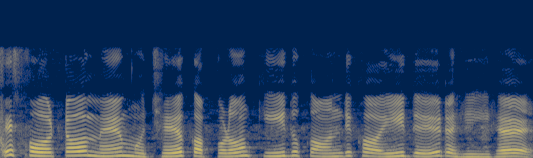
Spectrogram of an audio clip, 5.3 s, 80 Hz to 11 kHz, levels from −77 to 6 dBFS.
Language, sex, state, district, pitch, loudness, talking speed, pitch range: Hindi, female, Madhya Pradesh, Katni, 240 Hz, -16 LUFS, 125 wpm, 225-265 Hz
